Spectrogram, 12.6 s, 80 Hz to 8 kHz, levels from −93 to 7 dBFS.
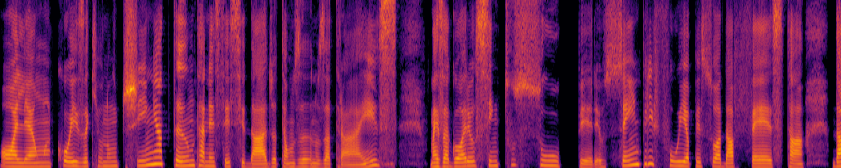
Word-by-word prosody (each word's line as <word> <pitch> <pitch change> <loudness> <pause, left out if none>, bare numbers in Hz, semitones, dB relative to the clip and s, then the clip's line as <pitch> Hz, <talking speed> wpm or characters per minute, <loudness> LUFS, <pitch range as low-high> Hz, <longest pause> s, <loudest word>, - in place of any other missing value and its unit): Olha, 180 -1 +3
uma 185 +1 -5
coisa 200 -3 0
que 200 - -12
eu 195 - -10
não 200 +1 -7
tinha 265 +10 +5
tanta 225 0 +1
necessidade 175 -5 +1
até 175 0 -5
uns 170 0 -7
anos 165 -2 -5
atrás, 145 - +1 0.5
mas 180 +1 +4
agora 185 +2 +2
eu 210 - -3
sinto 220 +4 -1
super, 215 - -4
eu 150 - -7
sempre 280 - -1
fui 205 -6 -3
a 195 - +2
pessoa 190 -1 -3
da 170 -1 +3
festa, 160 -2 +1 0.4
da 195 0 +7
185 Hz, 125 wpm, -19 LUFS, 165-215 Hz, 0.5 s, da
